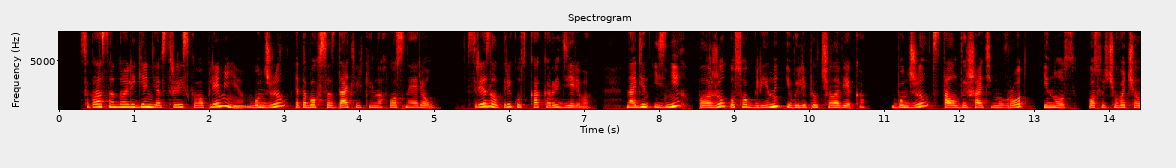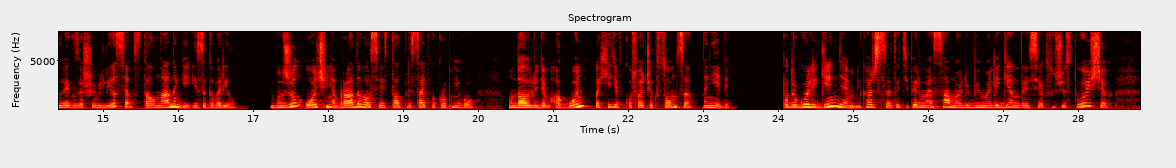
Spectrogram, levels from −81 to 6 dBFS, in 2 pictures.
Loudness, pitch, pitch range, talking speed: -29 LUFS, 225 Hz, 210-250 Hz, 150 wpm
